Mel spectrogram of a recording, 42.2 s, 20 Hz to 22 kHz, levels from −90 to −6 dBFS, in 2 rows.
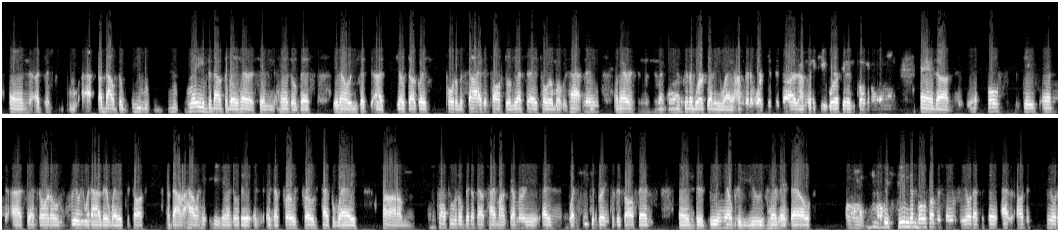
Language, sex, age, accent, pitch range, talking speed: English, male, 40-59, American, 110-125 Hz, 190 wpm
